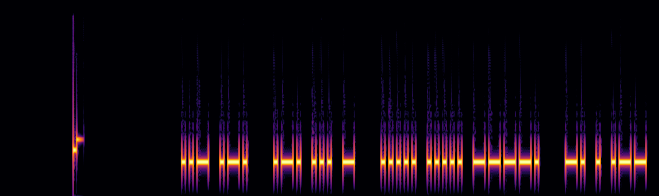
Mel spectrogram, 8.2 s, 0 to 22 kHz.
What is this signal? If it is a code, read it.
Morse code, heard as a keyed tone, about 25 wpm, 700 Hz. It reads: UR RST 559 NEW
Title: Practice QSO - Exchange 1 - Beginning - 25wpm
